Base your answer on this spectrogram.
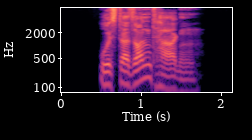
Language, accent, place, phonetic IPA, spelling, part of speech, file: German, Germany, Berlin, [ˌoːstɐˈzɔntaːɡn̩], Ostersonntagen, noun, De-Ostersonntagen.ogg
- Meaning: dative plural of Ostersonntag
